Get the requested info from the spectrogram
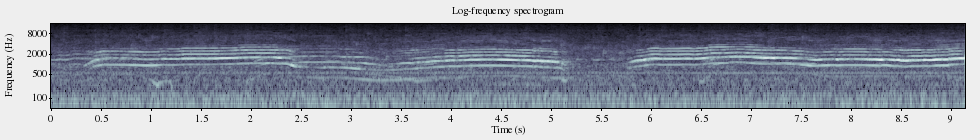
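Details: A female domestic cat in heat lets out long, sustained wavering yowls that slide slowly up and down, three drawn-out calls with a brief low moan between, over a faint steady hum.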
